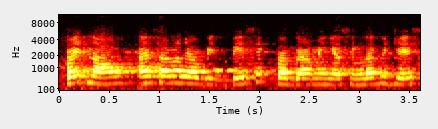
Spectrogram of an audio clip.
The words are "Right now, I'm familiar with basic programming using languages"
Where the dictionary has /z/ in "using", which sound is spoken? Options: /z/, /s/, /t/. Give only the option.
/s/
